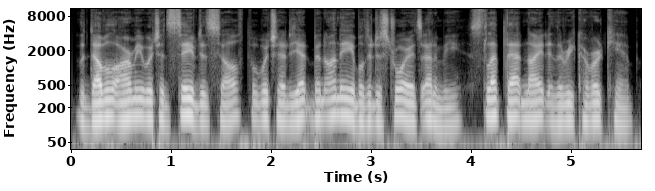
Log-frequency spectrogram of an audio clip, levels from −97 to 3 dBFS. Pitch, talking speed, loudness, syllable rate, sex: 120 Hz, 255 wpm, -18 LUFS, 6.6 syllables/s, male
